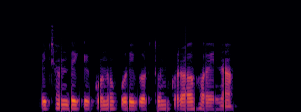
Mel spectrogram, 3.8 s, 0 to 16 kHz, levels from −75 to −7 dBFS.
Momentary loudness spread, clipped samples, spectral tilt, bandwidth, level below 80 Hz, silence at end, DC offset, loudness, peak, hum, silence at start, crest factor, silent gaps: 6 LU; under 0.1%; -6 dB/octave; 7.2 kHz; -70 dBFS; 0.85 s; under 0.1%; -38 LUFS; -20 dBFS; none; 0.55 s; 18 dB; none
